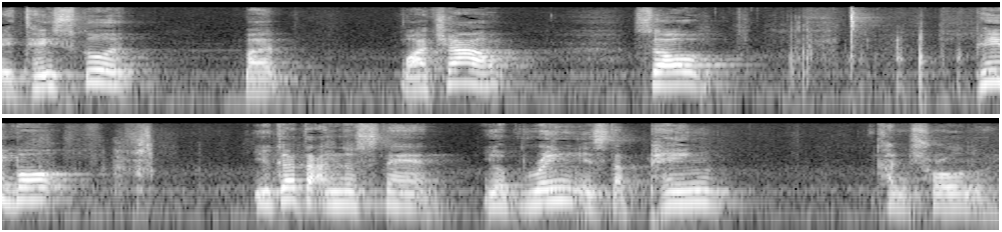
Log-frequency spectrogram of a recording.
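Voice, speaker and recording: A woman's animated voice at a medium pitch, with lively intonation and a fairly slow pace. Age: 60s. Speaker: health speaker. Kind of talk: health talk.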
